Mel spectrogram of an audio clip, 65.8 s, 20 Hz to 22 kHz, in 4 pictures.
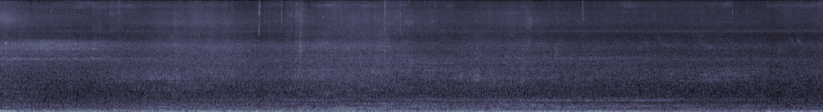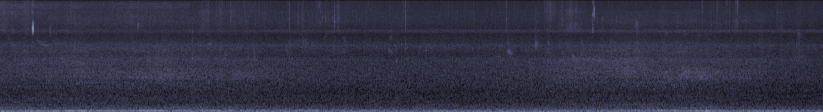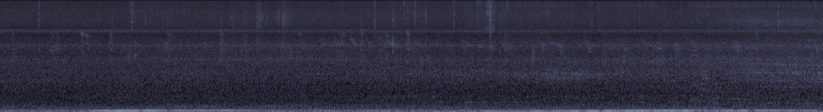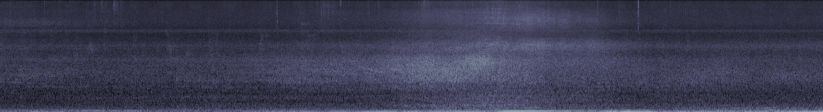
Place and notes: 員山鄉永和村, Yilan County - Small village
Birds singing, Traffic Sound, Small village, At the roadside
Sony PCM D50+ Soundman OKM II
